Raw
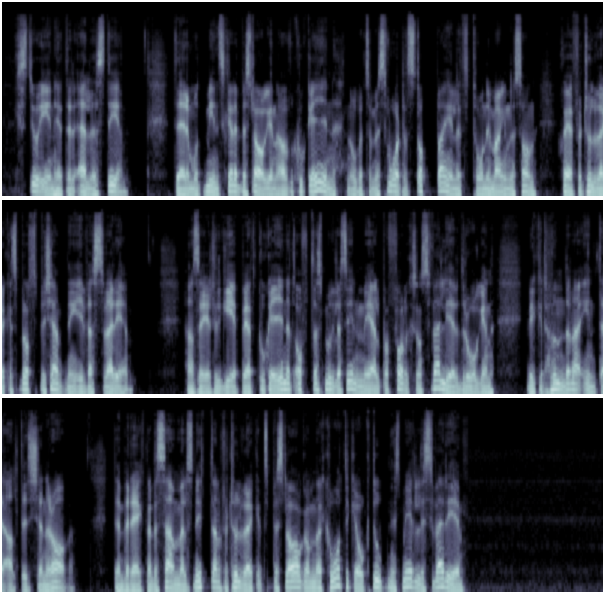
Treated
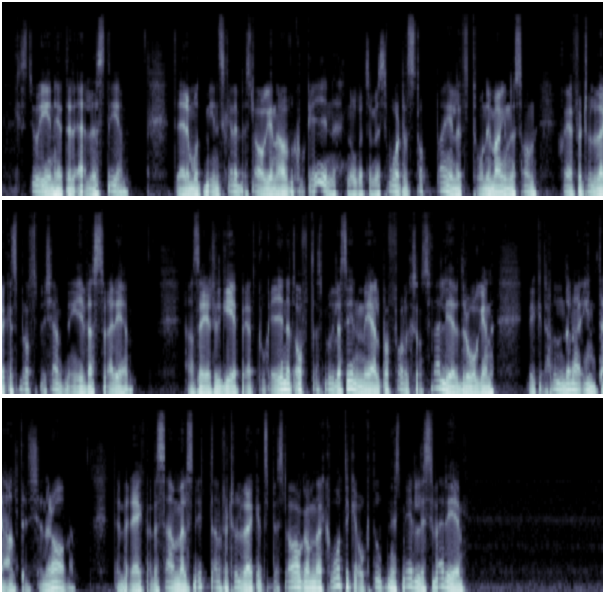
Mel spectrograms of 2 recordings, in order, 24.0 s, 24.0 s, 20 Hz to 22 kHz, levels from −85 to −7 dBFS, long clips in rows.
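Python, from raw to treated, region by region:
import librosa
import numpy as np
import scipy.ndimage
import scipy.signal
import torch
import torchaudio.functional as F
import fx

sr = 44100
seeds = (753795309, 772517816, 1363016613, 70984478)

y = fx.chain(x, sr, fx.lowpass(hz=7300.0, slope=24),
    fx.fixed_phaser(hz=410.0, stages=4), at=(4.16, 5.12))
y = fx.chain(y, sr, fx.env_flanger(rest_ms=7.5, full_db=-18.5),
    fx.band_squash(depth_pct=40), at=(15.29, 17.64))
y = fx.bass_treble(y, sr, bass_db=8, treble_db=-10)
y = fx.auto_swell(y, sr, attack_ms=174.0)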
